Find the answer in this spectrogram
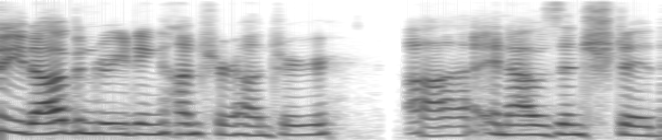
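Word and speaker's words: Hunter × Hunter: know I've been reading Hunter Hunter uh and I was interested in Hunter x Hunter it's it's not you don't pronounce the X but okay why is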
